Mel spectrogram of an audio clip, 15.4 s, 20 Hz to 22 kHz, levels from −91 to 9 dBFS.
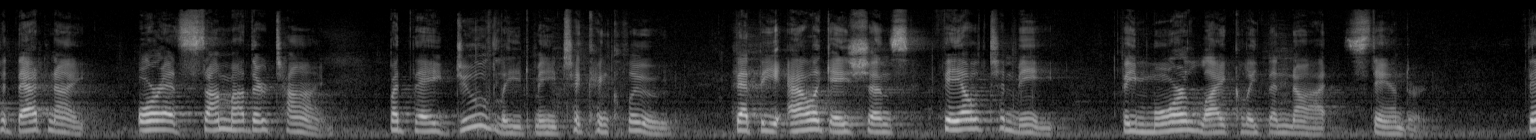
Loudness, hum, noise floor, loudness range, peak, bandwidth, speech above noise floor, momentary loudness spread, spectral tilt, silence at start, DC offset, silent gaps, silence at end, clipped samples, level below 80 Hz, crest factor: -26 LUFS; none; -58 dBFS; 7 LU; -6 dBFS; 17.5 kHz; 32 dB; 13 LU; -3.5 dB/octave; 0 s; under 0.1%; none; 0 s; under 0.1%; -74 dBFS; 20 dB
